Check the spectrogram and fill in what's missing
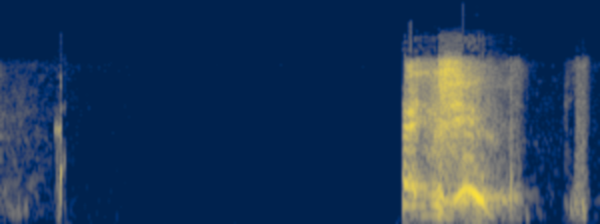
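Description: A single sharp sneeze, close and fairly loud, set in near silence with faint small clicks before and after it.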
